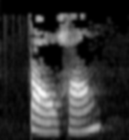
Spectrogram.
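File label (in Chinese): "导航", Mandarin Chinese; hsk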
